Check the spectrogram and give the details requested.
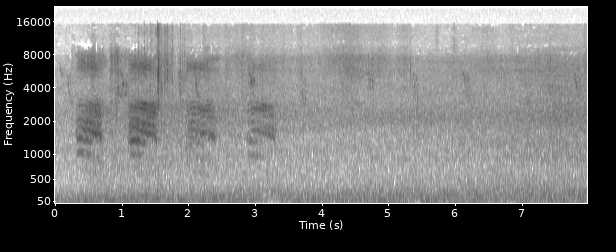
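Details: Adult hooded crows, a pair frightened by a dominant crow, give four harsh caws in quick succession about one per second early on, then fall silent under constant wind and rumbling background noise.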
